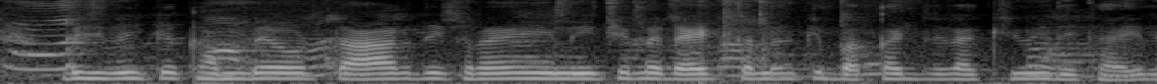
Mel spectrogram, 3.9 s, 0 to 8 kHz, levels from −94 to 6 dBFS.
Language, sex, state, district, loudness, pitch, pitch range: Hindi, female, Bihar, Sitamarhi, -33 LUFS, 195 Hz, 185-205 Hz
